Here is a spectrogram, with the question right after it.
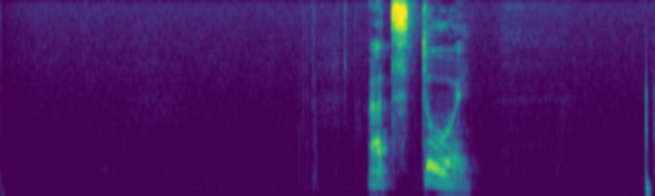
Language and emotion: Russian, angry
